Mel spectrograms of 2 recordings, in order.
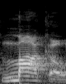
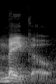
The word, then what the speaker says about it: Mako: Everybody's been telling me that his name is pronounced Mako instead of Mako.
